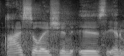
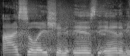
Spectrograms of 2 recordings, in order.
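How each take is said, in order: First: It is said with little conviction. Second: It is said with strong conviction.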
